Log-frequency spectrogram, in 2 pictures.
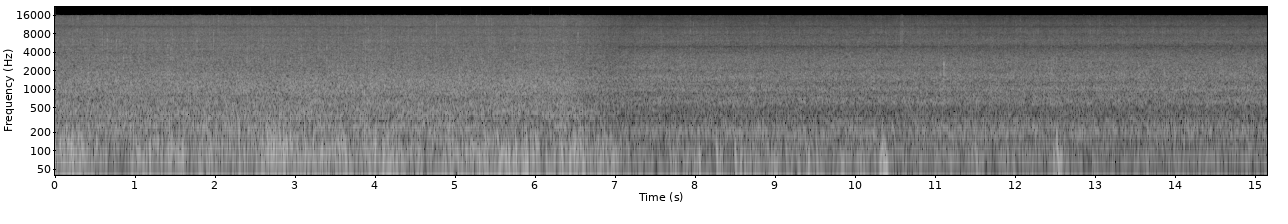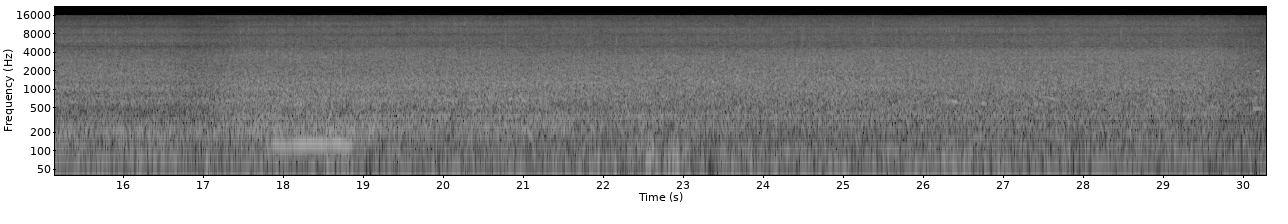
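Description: Water from a fountain's rows of fine jets falling and splashing into its basin, a steady rushing patter like rain. Its level steps down slightly about a quarter of the way in and shifts again a little past halfway.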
